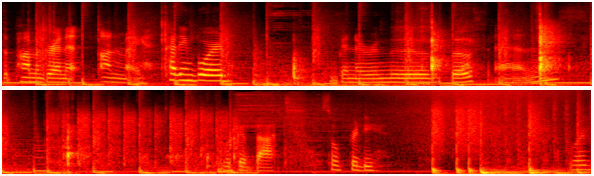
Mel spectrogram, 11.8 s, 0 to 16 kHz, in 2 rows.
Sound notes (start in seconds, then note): 6.4 chopping; 10.3 upbeat music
